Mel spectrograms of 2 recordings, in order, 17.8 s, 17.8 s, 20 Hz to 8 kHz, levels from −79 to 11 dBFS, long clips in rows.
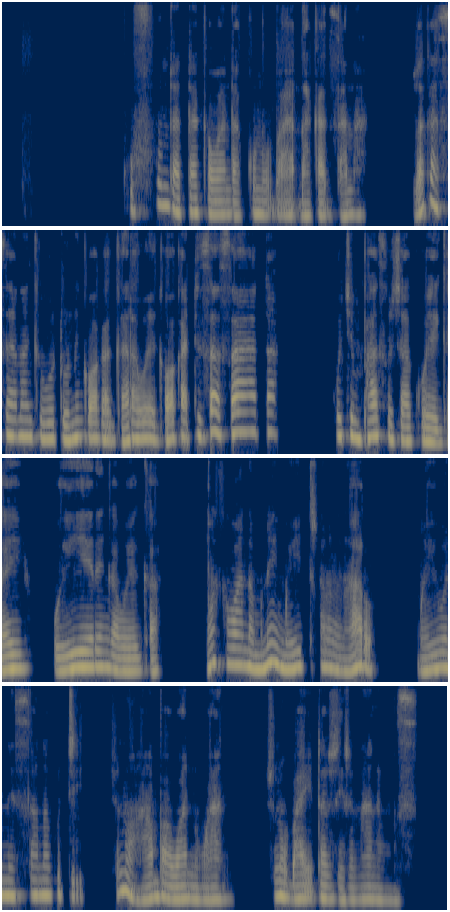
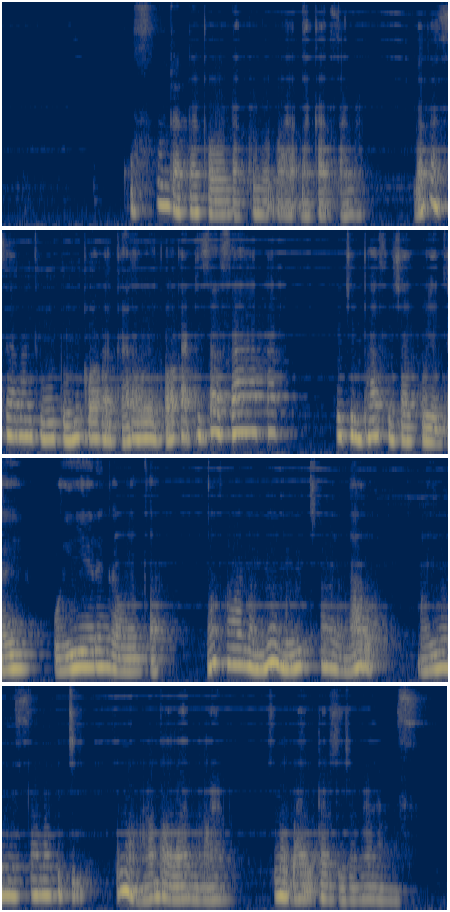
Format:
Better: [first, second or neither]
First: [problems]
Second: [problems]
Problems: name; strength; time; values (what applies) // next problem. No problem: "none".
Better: first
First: none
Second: noise reduction (neural separator model SepFormer DNS4)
